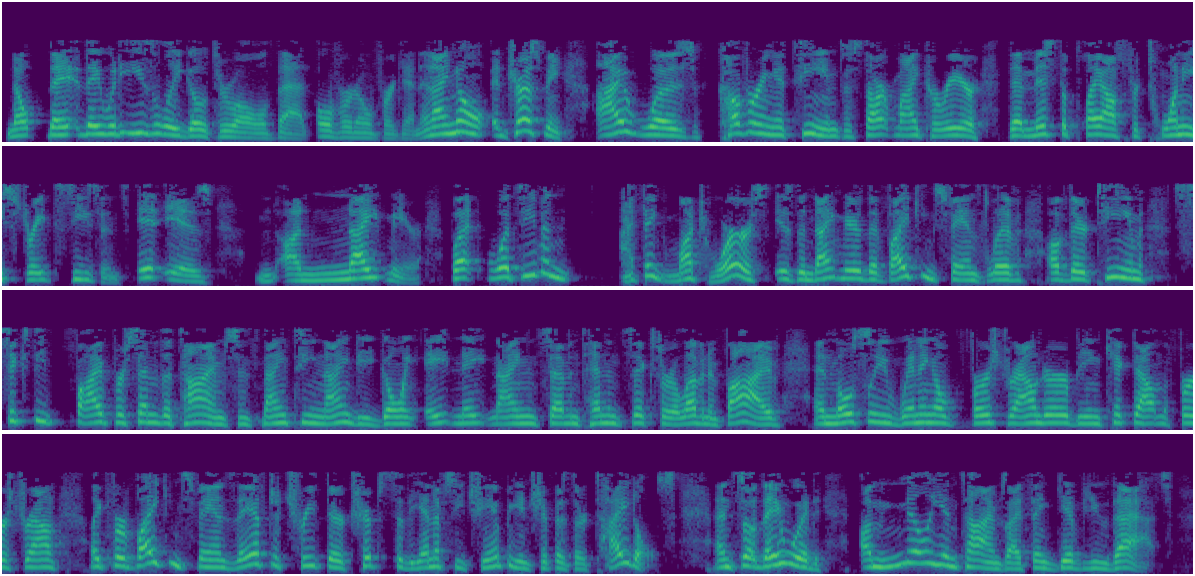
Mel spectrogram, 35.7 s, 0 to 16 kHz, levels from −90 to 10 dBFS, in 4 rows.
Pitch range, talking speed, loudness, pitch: 175-215 Hz, 200 wpm, -25 LUFS, 195 Hz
